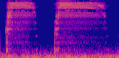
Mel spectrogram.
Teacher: that uh the sounds are double but um x says x you hear that k s we smoosh them together and that's how we make the x sound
